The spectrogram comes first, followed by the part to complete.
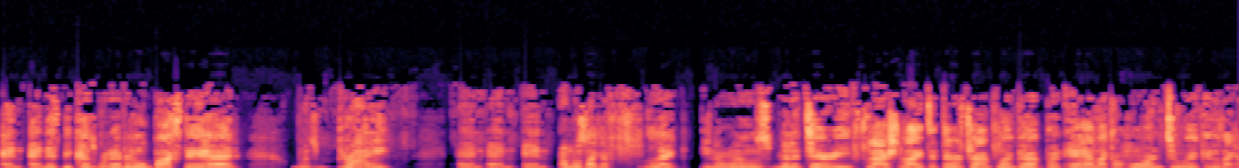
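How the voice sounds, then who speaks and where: A man's voice: mid-range voice, a bit bright, slightly rough, no echo, studio quality. A man giving a rambling, swearing eyewitness account, describing what he saw as he points around him.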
